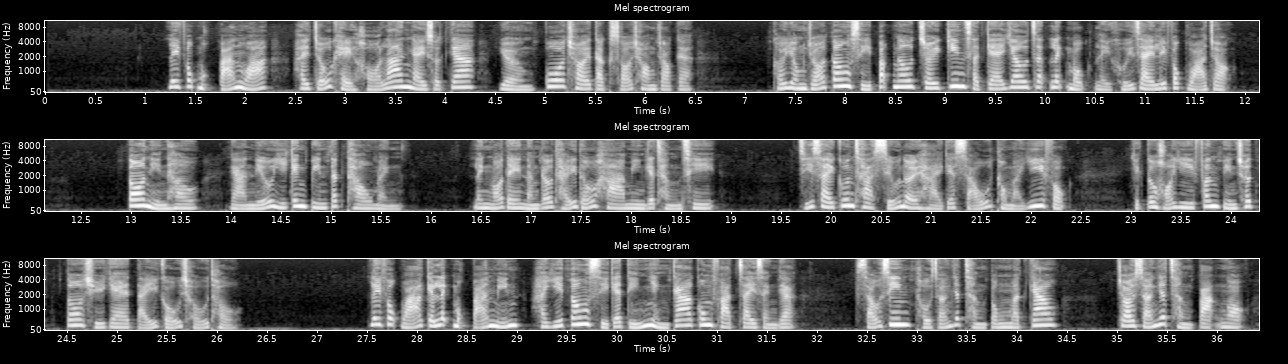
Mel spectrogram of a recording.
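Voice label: Cantonese, audio guide; 年輕公主（丹麥的桃樂絲雅？）; 揚．戈塞特（活躍於1508年，卒於1532年）; 約1530–1532年; 橡木版油畫，38.2 x 29.1厘米; 英國國家美術館; 香港故宮文化博物館; 從波提切利到梵高：英國國家美術館珍藏展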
